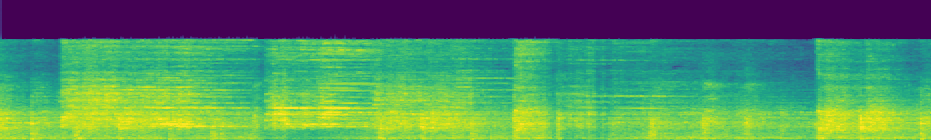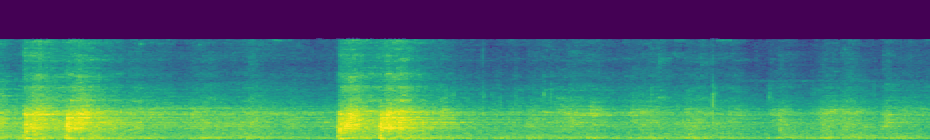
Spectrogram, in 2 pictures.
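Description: Container flatcars of a JR Freight train rolling past: wheels clattering over rail joints with short high-pitched wheel squeals. The sound fades from about two-thirds of the way through as the last wagon goes by.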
